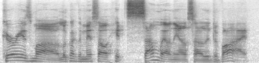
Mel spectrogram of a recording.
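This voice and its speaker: A man's voice: mid-range voice, lively intonation, very fast. A man from Australia with an Australian accent blended with some American, chatting casually and explaining things at length while streaming a game. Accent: Australian, mixed with American. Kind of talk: casual live-stream commentary.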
